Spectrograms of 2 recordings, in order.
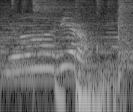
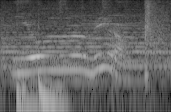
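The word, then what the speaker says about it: ينذر: Yang selanjutnya adalah yunziro, nun sukun bertemu dengan zal, itu adalah hukum bacaan ikhfa, yang mana bacanya itu disamarkan atau seperti mengucapkan huruf am, yunziro.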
